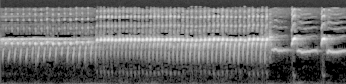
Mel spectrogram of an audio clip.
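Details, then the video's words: A male canary sings a fast, bright trill, then a denser, metallic rolling trill of about two seconds, ending in short clear whistles that swoop up and down. "Canto canario | Tu canario macho cantara | CANARIO CANTANDO | CANTE DE CANARIOS"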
